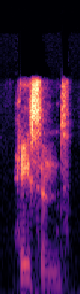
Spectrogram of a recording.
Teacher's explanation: that t is going to be silent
